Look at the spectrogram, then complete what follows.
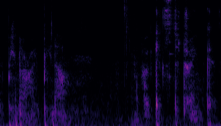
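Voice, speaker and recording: The speaker, a woman, talks in a whisper. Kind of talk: ASMR whispered explanation of UK slang. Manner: whispered, soft-spoken.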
